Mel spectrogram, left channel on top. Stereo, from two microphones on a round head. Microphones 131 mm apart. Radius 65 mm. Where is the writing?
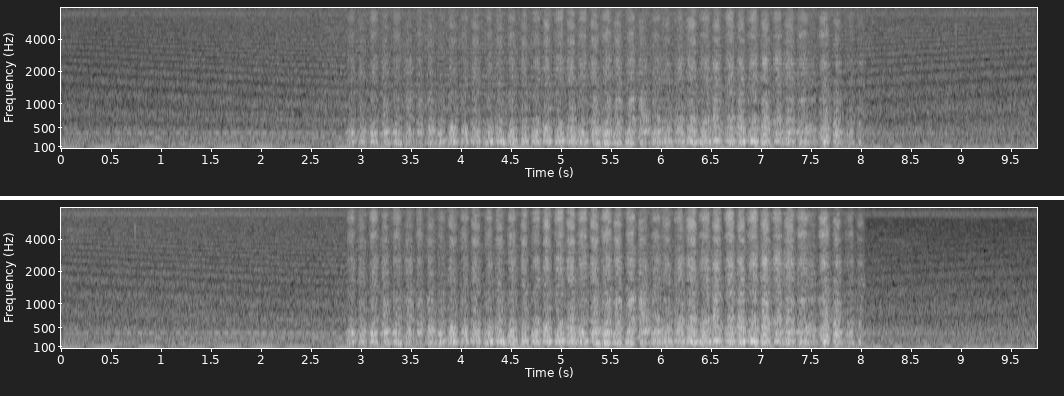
15° right (ahead or behind).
